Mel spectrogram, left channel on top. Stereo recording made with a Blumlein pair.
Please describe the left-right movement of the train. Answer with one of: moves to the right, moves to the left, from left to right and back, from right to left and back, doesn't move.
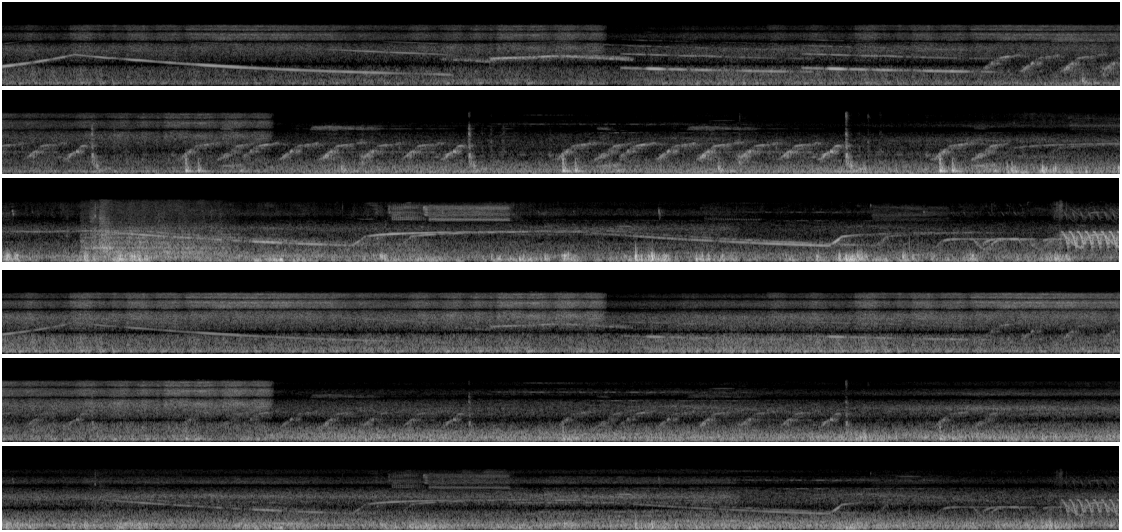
doesn't move.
